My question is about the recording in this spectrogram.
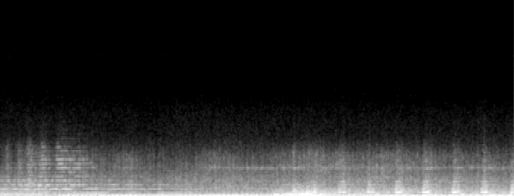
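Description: Tanks driving over rough ground, their engines and tracks running steadily, with a film music score mixed over them.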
